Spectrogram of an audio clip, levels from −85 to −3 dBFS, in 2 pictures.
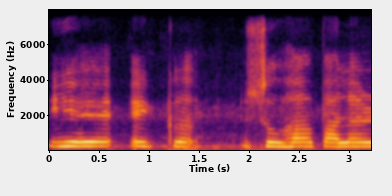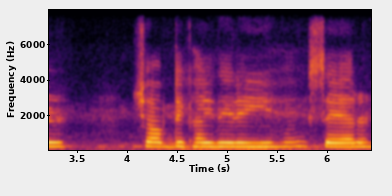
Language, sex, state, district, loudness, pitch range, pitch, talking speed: Hindi, female, Chhattisgarh, Balrampur, -13 LUFS, 235-250 Hz, 240 Hz, 100 wpm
